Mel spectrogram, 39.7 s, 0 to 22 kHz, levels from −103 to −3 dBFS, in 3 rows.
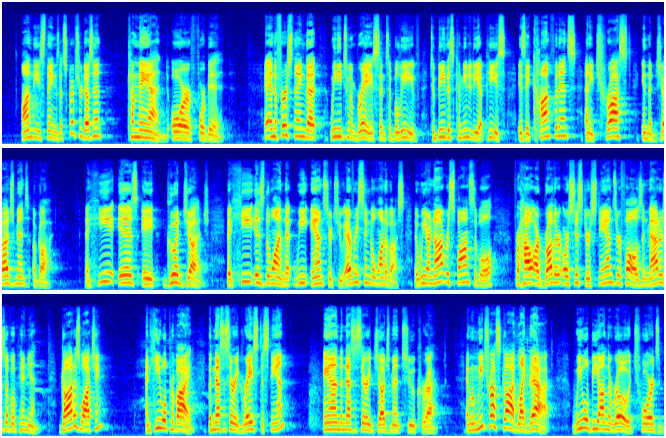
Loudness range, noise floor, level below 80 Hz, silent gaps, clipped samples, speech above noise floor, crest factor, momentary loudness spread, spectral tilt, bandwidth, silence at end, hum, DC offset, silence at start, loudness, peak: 4 LU; -72 dBFS; -80 dBFS; none; under 0.1%; 48 dB; 22 dB; 13 LU; -3 dB/octave; 15.5 kHz; 0.05 s; none; under 0.1%; 0.4 s; -23 LUFS; -2 dBFS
